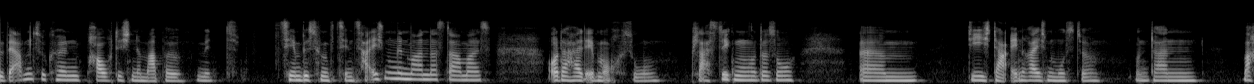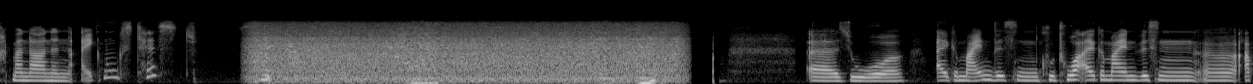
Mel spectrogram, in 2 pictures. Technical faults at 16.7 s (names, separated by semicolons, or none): speech suppressed in double talk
